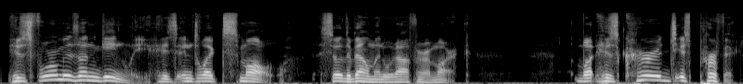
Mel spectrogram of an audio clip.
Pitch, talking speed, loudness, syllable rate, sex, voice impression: 145 Hz, 135 wpm, -17 LUFS, 3.8 syllables/s, male, masculine, very middle-aged, slightly thick, tensed, slightly powerful, bright, slightly hard, clear, slightly halting, cool, slightly intellectual, very refreshing, sincere, calm, mature, friendly, reassuring, very unique, slightly elegant, wild, slightly sweet, very lively, kind, intense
